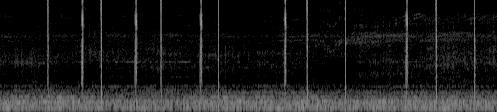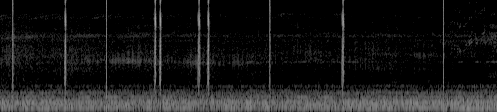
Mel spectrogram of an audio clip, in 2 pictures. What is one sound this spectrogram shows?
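Short menu clicks tick as a game's inventory list scrolls item by item.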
